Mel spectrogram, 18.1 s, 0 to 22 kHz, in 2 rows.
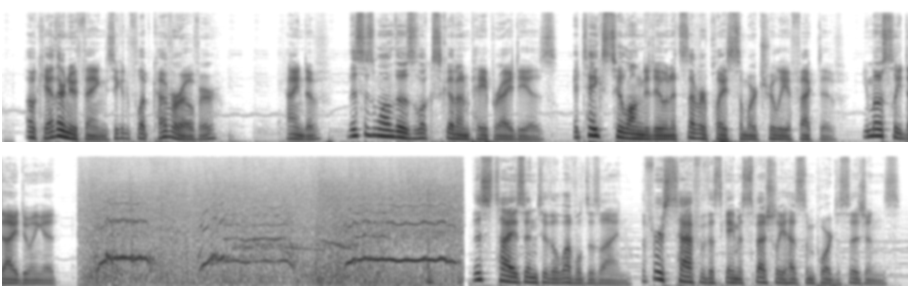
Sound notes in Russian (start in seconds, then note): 9.8 крик Марва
